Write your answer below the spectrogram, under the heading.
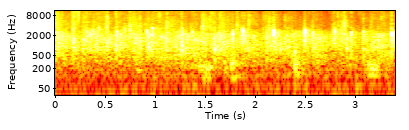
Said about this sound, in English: Big round of applause for these. They're really good.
